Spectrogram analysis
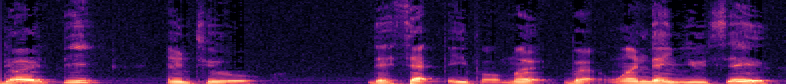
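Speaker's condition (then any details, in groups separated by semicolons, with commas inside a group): Cerebral palsy; from birth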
